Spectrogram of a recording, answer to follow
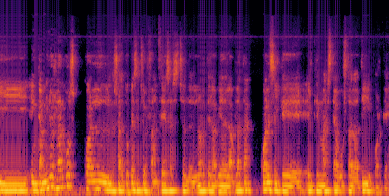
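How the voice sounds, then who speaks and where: A man's somewhat breathy voice, dark and mellow in tone, at a moderate pace. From Navarre, Spain (Pamplona). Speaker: podcast host. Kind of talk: casual interview.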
